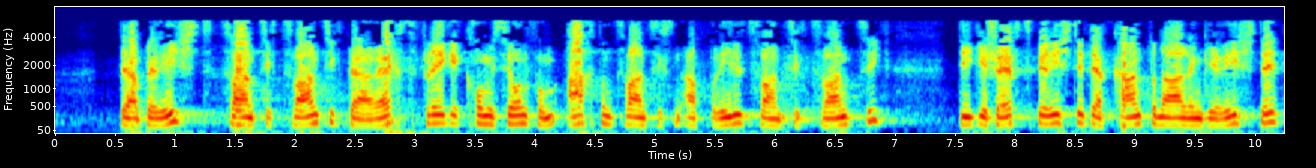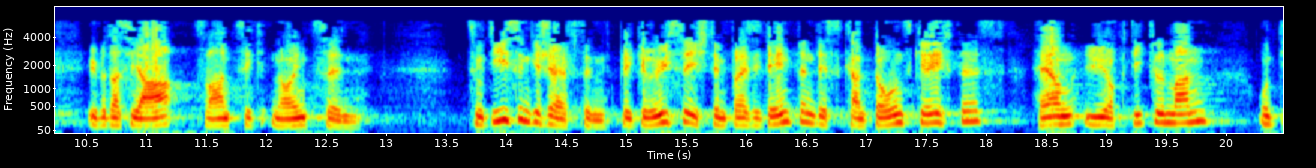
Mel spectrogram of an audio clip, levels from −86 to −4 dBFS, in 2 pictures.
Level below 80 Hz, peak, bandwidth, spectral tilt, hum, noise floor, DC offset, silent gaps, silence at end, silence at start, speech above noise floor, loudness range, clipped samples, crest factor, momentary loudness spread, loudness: -56 dBFS; -4 dBFS; 6.2 kHz; -6 dB/octave; none; -58 dBFS; under 0.1%; none; 0.05 s; 0.55 s; 38 dB; 3 LU; under 0.1%; 16 dB; 8 LU; -20 LUFS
